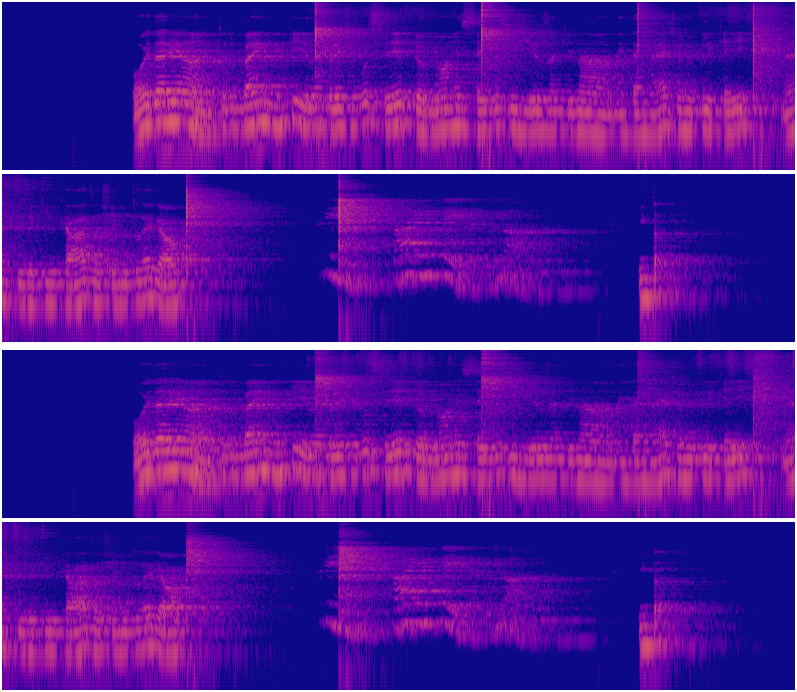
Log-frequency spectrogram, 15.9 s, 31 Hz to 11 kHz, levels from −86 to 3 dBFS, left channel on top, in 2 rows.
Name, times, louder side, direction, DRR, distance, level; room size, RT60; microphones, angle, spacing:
voice 1, 1.3-7.5 7.8-9.7 14.3-14.5, left 1 dB, 25° left, 0 dB, 0.4 m, -44 dB
sound 1, 2.3-8.6, right 4 dB, 60° right, 0.8 m, -64 dB
sound 2, 3.1-3.4 4.8-5.0 5.5-5.7 6.3-7.7 8.0-9.1 9.7-10.2 11.3-11.6, left 4 dB, 65° left, 0.7 m, -44 dB
voice 2, 11.0-11.5 11.8-13.5, equal, 40° right, -6 dB, 1.6 m, -53 dB
5.0 x 4.1 x 5.5 m, 2.1 s
head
